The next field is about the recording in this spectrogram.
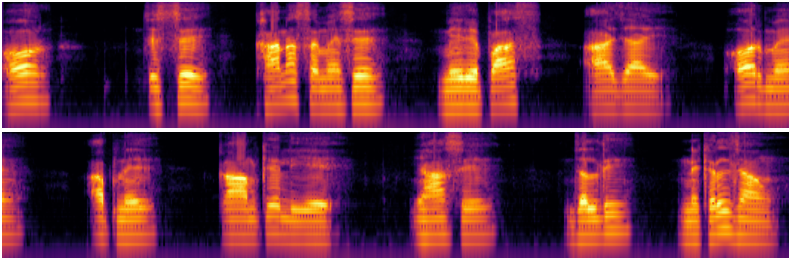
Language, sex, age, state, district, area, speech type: Hindi, male, 30-45, Rajasthan, Bharatpur, rural, spontaneous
